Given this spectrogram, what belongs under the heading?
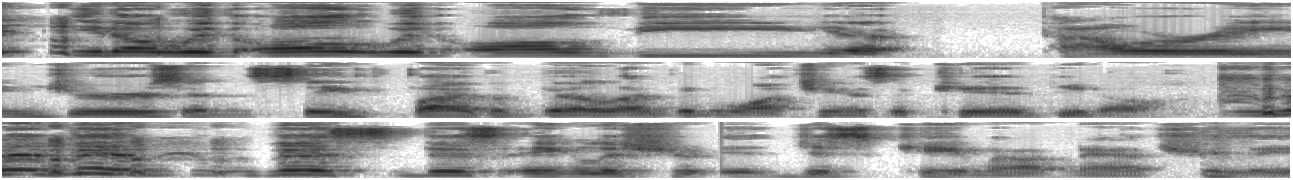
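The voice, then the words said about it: American-sounding English accent. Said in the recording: “you don't talk like a Filipino... no, you're not from the Philippines. You're from LA or something.”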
